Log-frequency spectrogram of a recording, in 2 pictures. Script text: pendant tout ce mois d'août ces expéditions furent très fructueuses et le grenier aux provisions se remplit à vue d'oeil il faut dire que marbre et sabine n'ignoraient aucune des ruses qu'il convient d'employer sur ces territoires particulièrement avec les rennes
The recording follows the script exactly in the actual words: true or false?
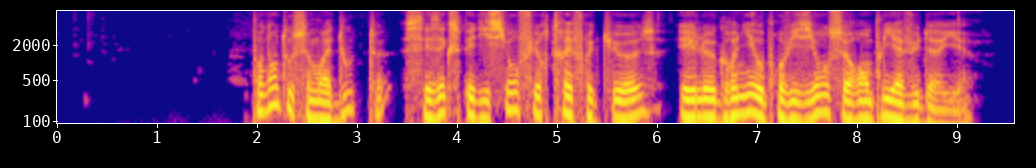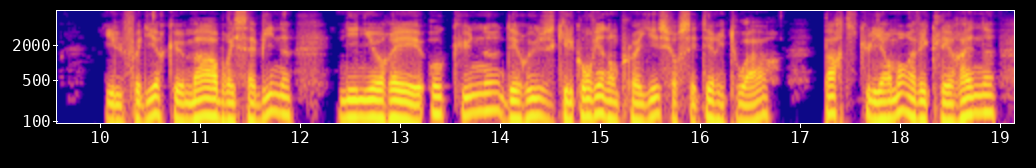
true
